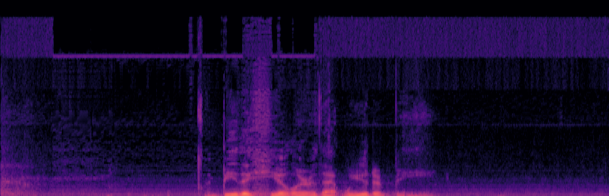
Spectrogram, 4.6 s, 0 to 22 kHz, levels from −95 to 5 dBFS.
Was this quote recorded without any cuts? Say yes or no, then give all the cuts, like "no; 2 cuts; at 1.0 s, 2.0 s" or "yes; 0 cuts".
no; 1 cut; at 2.6 s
